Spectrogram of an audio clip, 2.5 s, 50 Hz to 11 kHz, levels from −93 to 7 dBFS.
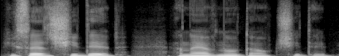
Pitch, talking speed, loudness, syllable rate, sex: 130 Hz, 260 wpm, -16 LUFS, 5.4 syllables/s, male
